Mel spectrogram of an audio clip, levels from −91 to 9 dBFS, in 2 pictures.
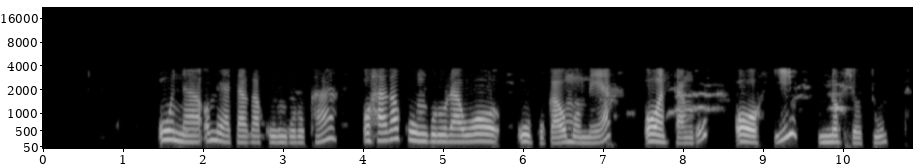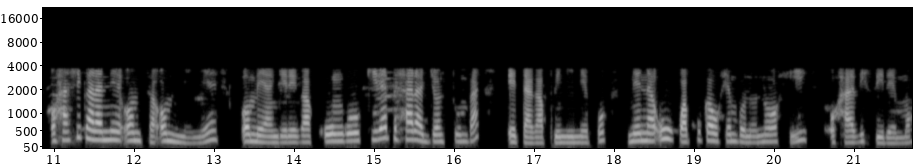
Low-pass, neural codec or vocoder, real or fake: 3.6 kHz; none; real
